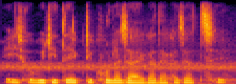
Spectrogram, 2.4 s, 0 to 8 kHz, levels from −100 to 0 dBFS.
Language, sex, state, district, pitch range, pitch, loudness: Bengali, female, West Bengal, Cooch Behar, 195-215 Hz, 205 Hz, -14 LUFS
